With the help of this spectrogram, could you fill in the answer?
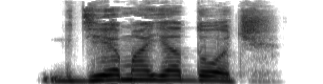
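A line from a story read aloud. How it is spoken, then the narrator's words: Menacing question from father. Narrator (Russian): грозно спросил отец Нади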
